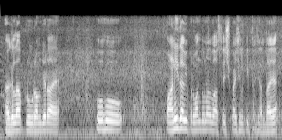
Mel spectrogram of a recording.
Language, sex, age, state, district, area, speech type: Punjabi, male, 60+, Punjab, Rupnagar, rural, spontaneous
